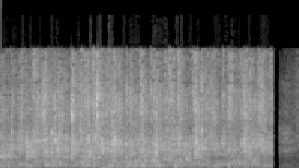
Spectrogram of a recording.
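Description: Water pours steadily into a fish tank while buying a rainbow shark, a continuous close splashing gush that cuts off abruptly near the end before a faint return.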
